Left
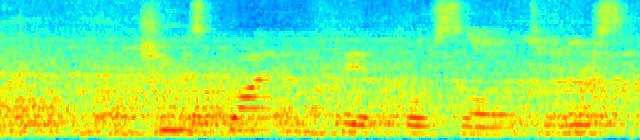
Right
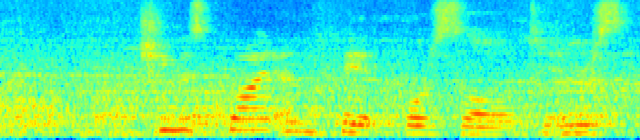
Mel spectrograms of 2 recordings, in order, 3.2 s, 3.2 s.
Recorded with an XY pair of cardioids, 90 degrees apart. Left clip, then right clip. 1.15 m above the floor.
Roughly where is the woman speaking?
Ahead.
